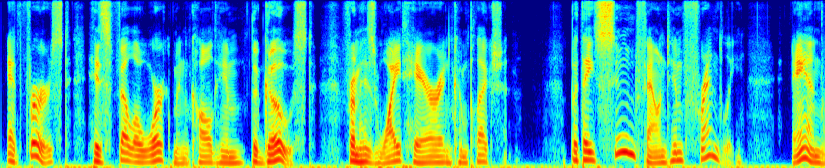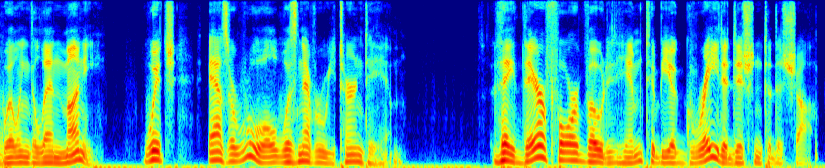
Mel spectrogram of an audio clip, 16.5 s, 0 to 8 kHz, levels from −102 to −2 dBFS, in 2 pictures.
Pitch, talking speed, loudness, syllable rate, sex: 120 Hz, 170 wpm, -19 LUFS, 4.9 syllables/s, male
